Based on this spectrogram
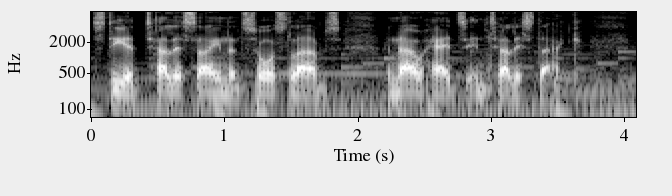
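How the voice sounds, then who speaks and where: Music playing behind a man speaking at a moderate speed. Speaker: podcast host. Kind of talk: podcast intro narration.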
